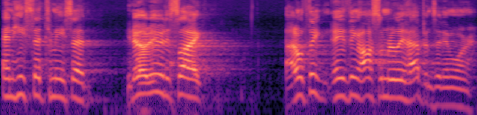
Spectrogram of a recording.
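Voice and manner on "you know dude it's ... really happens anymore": lightly voiced laid-back dude, a touch fast; a hint of the slacker cashier; Corey impression. Preacher imitating Walmart friend Corey, lightly voiced slacker dude. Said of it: "He talks like this".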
